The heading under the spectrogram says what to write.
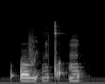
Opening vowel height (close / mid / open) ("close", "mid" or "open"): mid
